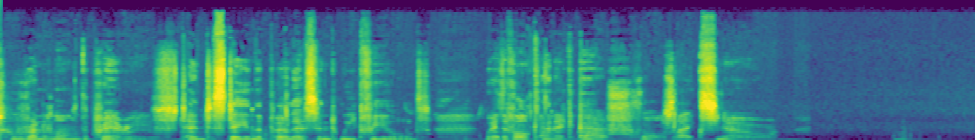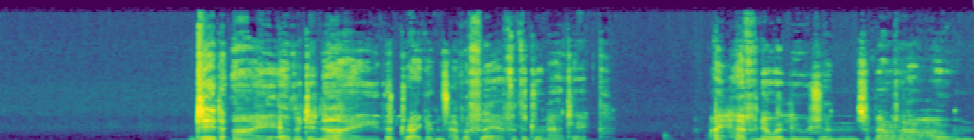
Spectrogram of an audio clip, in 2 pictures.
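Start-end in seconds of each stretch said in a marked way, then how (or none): 4.8-15.6 whispered tease. Acted. Dragon teasing his love in a whisper. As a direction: keep it hushed and wry.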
